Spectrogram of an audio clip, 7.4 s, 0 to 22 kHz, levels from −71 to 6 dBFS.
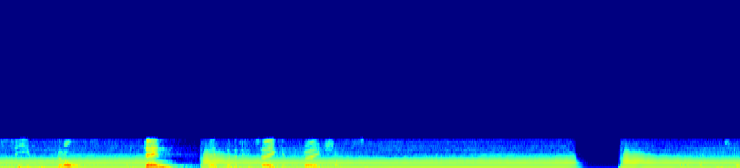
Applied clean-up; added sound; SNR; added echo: none; Trumpet; -1 dB; none.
